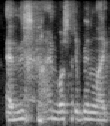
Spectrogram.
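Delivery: ordinary delivery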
